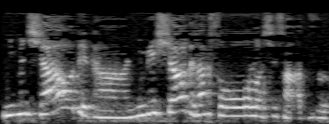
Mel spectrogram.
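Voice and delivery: put-on Sichuan accent laid into the words. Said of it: "这个四川味就出来了".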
